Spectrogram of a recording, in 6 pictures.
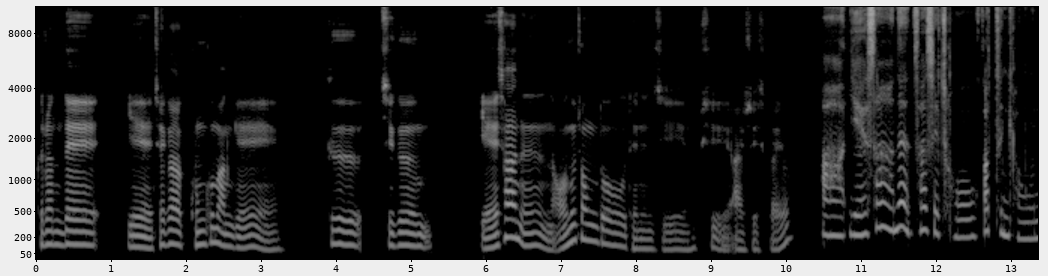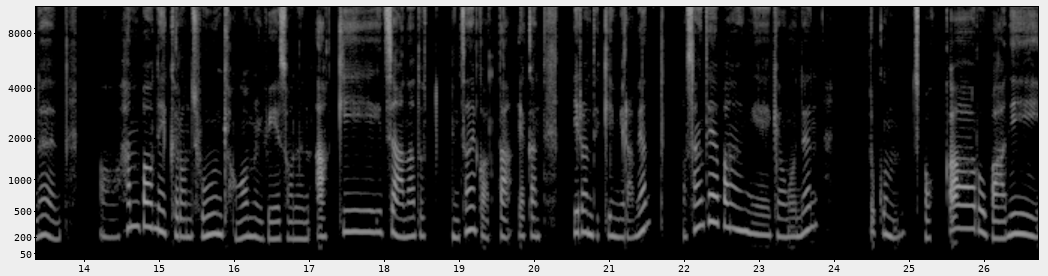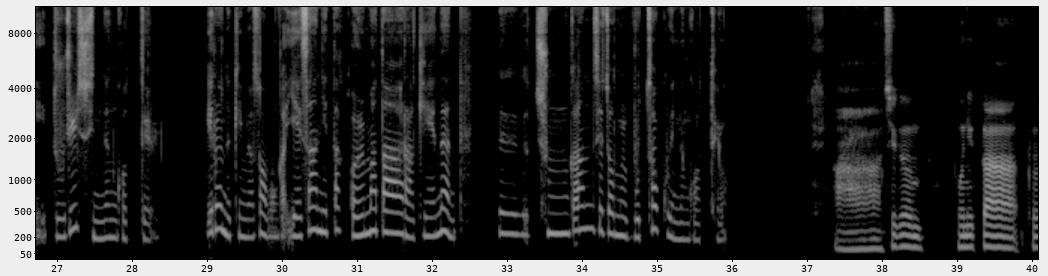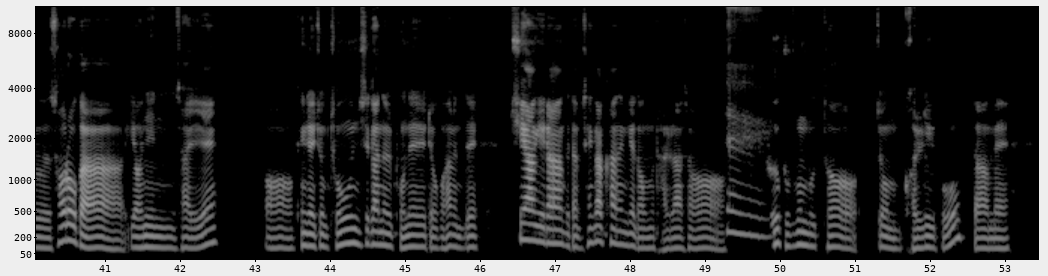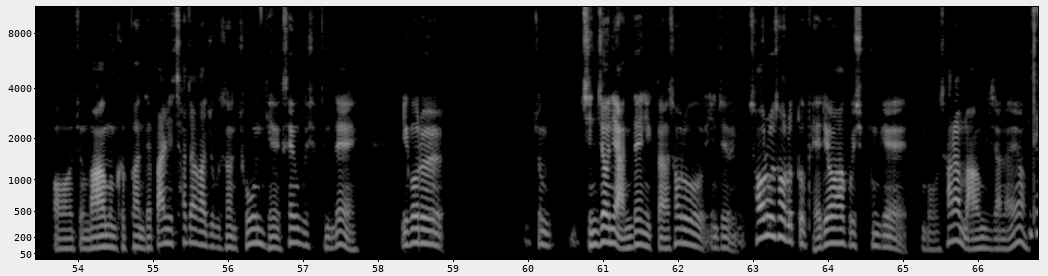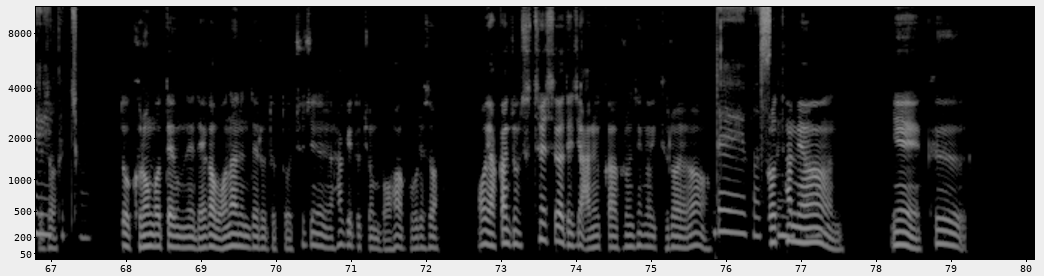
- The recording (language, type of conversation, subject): Korean, advice, 짧은 휴가로도 충분히 만족하려면 어떻게 계획하고 우선순위를 정해야 하나요?
- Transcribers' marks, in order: other background noise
